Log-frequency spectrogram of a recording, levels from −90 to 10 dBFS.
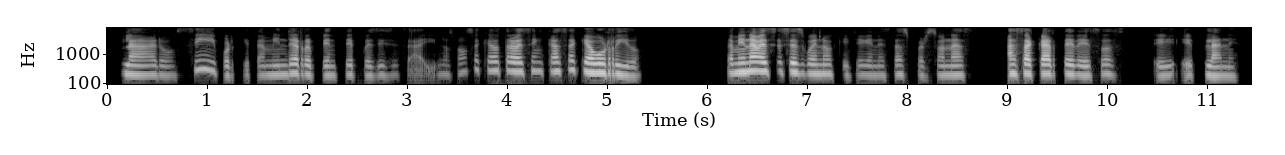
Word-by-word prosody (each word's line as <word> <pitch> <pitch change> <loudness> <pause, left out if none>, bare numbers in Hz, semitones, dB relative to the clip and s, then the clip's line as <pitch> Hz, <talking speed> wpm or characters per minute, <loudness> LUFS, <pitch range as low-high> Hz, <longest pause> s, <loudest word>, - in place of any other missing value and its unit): Claro. 200 -2 -4
Sí, 290 +5 -8
porque 195 -3 -13
también 200 +1 -11
de 225 - +2
repente, 200 -1 -8
pues, 190 -1 -14
dices: 200 0 -21
"Ay - - -21
nos 210 -2 -26
vamos 240 +2 -21
a - - -12
quedar 275 0 -6
otra 270 -1 -3
vez 255 +1 +1
en 265 -1 -10
casa, 260 +3 -4
qué 270 -2 -2
aburrido". 220 -6 +3 0.8
También 240 +2 +2
a 270 - +12
veces 260 -1 +4
es 245 -3 +2
bueno 220 -1 -4
que 195 - -21
lleguen 200 +1 -15
estas 195 +1 -15
personas 195 +1 -9 0.3
a 220 - +1
sacarte 220 0 +4
de 200 - -5
esos, 195 0 -11 0.3
eh 190 +1 -10
eh, - - -12
planes. 185 -2 -4
210 Hz, 185 wpm, -21 LUFS, 195-240 Hz, 0.8 s, a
